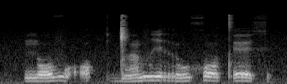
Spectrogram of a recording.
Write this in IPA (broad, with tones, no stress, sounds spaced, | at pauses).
n oː˩˥ v ɔ̰˩˥ | ɡ͡ǀ œ̃˩˥ v i˧ r u˩˥ x o˥˩ tʼ e˥˩ x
